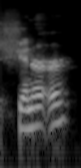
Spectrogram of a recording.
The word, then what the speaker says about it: Shinner: quick quick quick correction so my last name is sorry my last name is shinner so my my sister couldn't pronounce it correctly until she was 15.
